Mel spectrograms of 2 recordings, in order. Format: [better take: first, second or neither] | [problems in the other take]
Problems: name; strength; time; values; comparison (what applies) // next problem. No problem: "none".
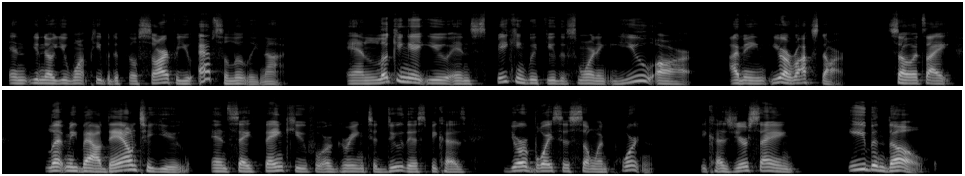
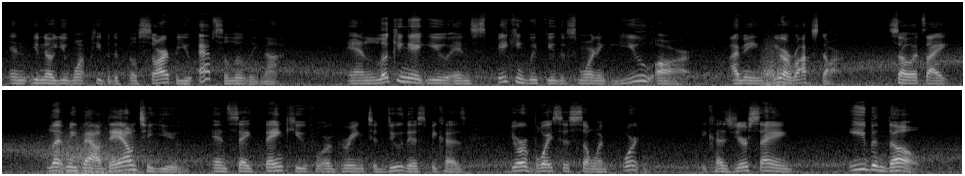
first | wind noise on the microphone; occasional gusts; 15 dB below the speech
